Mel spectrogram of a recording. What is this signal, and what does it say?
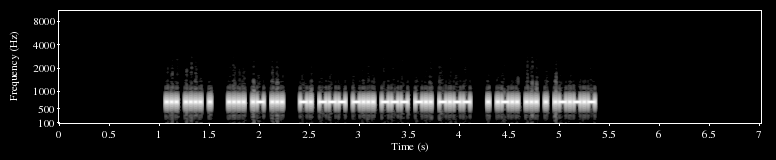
Morse code, heard as a keyed tone, about 50 wpm, 700 Hz. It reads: SHE HAS NOBODY ELSE.
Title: Sentences from Top 1600 Words 50wpm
